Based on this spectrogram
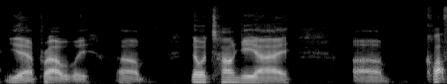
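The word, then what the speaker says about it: Togiai: I like the fact that Noah Tangiai, and I think now that he's playing, I kind of have to pronounce his name correctly. Tangiai.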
